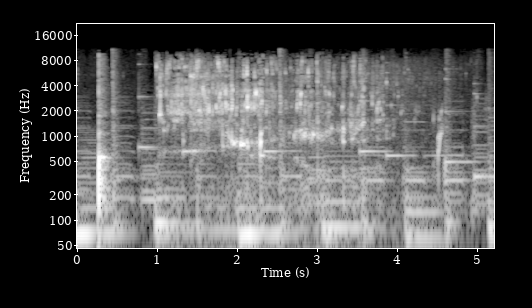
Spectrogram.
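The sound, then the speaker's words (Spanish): A bottle of chilled chacolín wine is opened with a short pop, then liquid pours and gurgles steadily for several seconds, fairly loud, followed by a few faint clinks and swallowing sounds as a generous swig is taken. “Primero procederemos a abrir la botella de chacolín y nos pegaremos un trago bien generoso.”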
